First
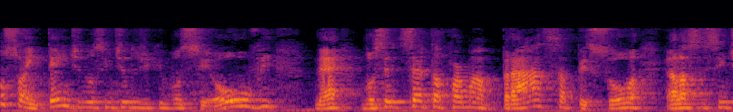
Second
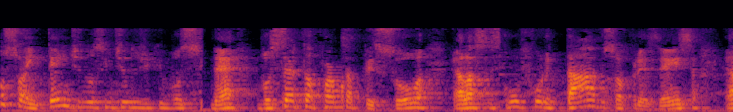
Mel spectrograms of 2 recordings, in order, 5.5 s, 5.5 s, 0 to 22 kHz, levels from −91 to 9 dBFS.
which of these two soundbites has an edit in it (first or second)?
second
